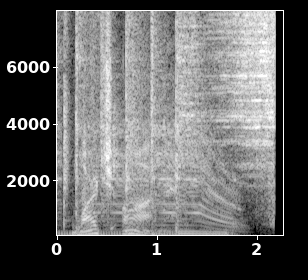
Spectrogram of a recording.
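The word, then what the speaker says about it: mahjong: a 1924 magazine article advised players who often dressed in chinese costumes to play to pronounce its name march on non-traditionalists play modern versions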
